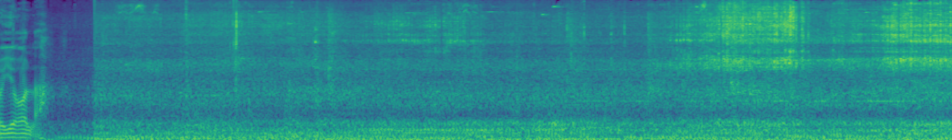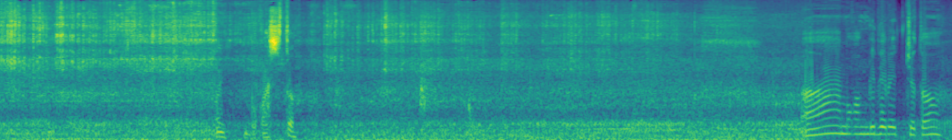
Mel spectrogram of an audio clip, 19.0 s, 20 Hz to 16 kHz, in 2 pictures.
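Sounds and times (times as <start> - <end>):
vehicle engine and road noise: 0.0 - 19.0.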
